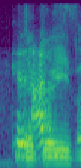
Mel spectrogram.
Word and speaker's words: Jacquees: Jacquees? – Jacquees, I don't think anybody should be king of anything.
